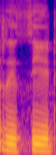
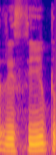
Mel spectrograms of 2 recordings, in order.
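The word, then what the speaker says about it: receipt: इसे क्या पढ़ेंगे, रिसीट। यहाँ मेरे कई दोस्त क्या पढ़ते हैं, इसे रिसीप्ट पढ़ते हैं।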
